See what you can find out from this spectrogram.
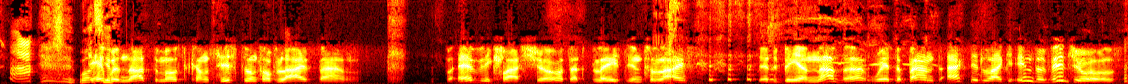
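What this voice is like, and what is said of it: Germanic or Eastern European accent. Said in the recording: “You could be in films with that accent. You could play like a Polish gangster or... Is that supposed to be Polish? It's Germanic. It is Eastern European, right?”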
